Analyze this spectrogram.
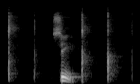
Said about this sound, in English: In the meantime, get your hands up, Bruins fans. 8 clap time, baby. And 1, 2, 3, 4, 5, 6, 7, 8.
